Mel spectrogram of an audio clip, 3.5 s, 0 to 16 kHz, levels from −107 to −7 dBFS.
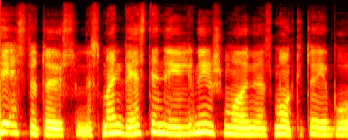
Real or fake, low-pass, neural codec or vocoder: fake; 14.4 kHz; codec, 44.1 kHz, 3.4 kbps, Pupu-Codec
